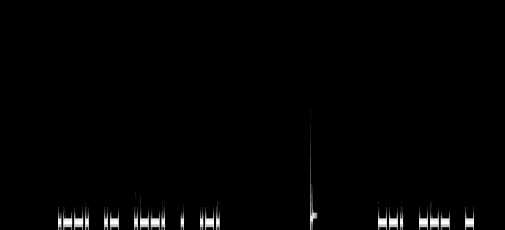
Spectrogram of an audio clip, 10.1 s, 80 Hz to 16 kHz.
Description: Morse code, heard as a keyed tone, about 22 wpm, spaced as for 16 wpm, 690 Hz. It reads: PAPER GOT
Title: 2x Character Spacing - Top 300 Words - 22wpm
